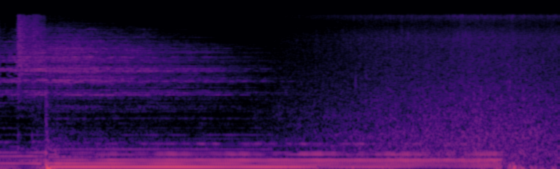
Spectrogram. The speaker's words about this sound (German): Das, was man hier im Hintergrund plätschern hört, das ist die Möll. Und für mich persönlich sorgt diese Geräuschkulisse als Stadtmensch für sofortige Entspannung.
